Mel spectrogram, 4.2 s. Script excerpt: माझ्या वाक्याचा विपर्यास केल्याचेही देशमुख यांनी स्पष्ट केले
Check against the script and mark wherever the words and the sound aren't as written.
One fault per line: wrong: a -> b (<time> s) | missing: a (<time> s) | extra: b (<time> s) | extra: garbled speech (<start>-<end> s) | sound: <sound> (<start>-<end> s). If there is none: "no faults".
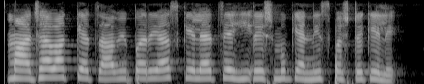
no faults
